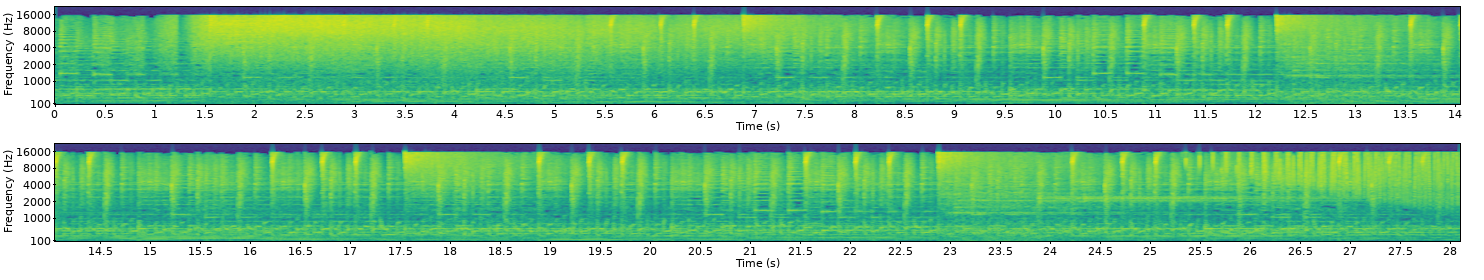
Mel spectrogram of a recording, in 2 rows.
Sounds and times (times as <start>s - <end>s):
Music: 0.0s - 28.1s.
